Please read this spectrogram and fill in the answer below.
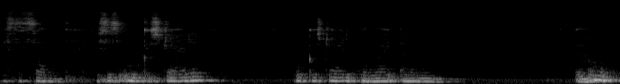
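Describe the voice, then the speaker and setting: Soft-spoken and somewhat breathy, a woman with a very deep, low pitch talks at a fairly slow pace amid audible room echo. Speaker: tarot reader. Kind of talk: tarot reading. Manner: halting, many fillers. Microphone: volume problems.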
